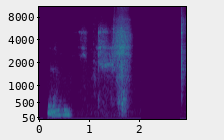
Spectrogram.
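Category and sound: human body sound, sneeze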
